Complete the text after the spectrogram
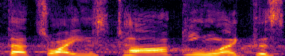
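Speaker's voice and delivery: ordinary talk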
